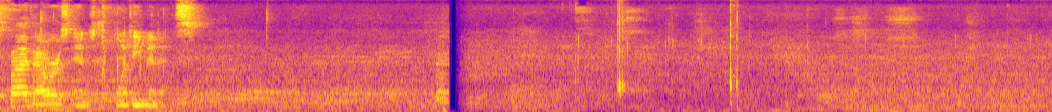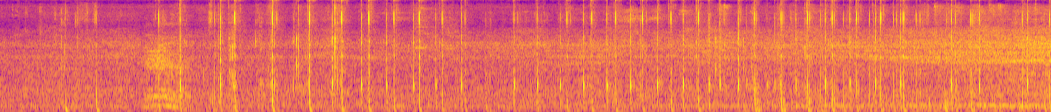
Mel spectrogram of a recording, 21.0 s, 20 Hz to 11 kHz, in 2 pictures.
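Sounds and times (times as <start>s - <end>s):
rapid rhythmic clicking: 12.1s - 21.0s.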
